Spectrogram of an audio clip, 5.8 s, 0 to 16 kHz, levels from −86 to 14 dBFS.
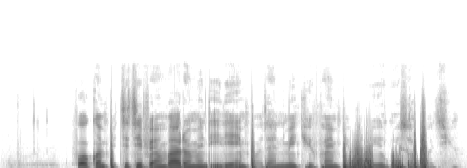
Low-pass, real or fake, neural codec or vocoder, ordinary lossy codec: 9.9 kHz; real; none; none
